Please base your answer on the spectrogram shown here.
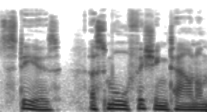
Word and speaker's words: Staithes: Saunderson, a shopkeeper at Staithes, always pronounced Steers, a small fishing town on the Yorkshire coast, about 9 miles to the northward of Whitby.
